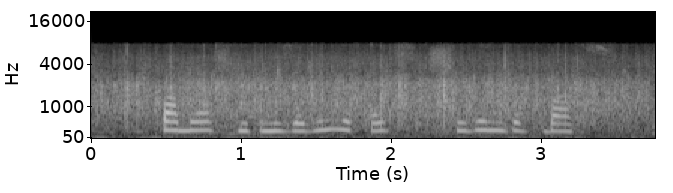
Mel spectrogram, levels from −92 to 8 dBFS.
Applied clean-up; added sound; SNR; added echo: none; Applause / Crowd; 0 dB; none.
